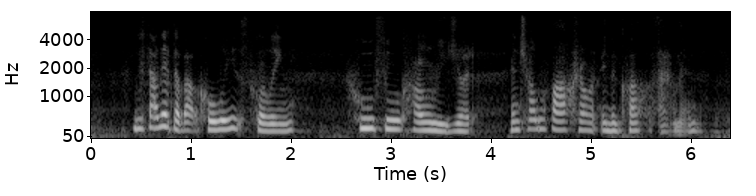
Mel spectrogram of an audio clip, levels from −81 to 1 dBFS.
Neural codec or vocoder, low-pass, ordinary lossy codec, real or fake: codec, 16 kHz in and 24 kHz out, 0.4 kbps, LongCat-Audio-Codec, four codebook decoder; 7.2 kHz; none; fake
